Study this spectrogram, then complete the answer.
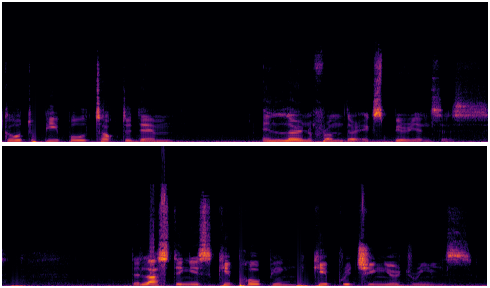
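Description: Speaking in a Filipino accent, a man moves at a very slow pace, pausing long and often while his loudness swings widely. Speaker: YouTuber. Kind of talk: monologue video talk with motivational advice. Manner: halting, repeats words.

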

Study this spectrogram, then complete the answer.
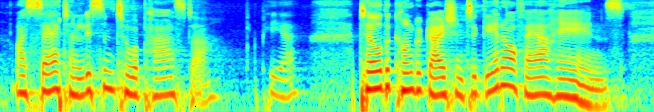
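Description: In a very clean recording with a silent background, a woman with an Australian accent speaks fairly slowly, her medium pitch carrying lively intonation and a dark, mellow tone. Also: big swings in loudness. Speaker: nurse educator. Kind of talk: testimony. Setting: church.

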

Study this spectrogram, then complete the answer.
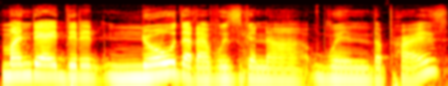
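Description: A woman speaks with a fairly low pitch and ordinary pitch variation. The recording is very clean, with a silent background. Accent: Quebec. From Montreal, Quebec (Parc-Extension), Haitian family. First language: French. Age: 30s. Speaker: TV host and producer. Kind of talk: interview. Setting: stage with audience. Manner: animated.

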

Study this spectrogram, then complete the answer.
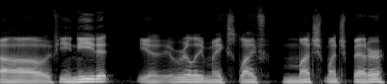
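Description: His voice has a fairly low pitch for a man. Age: 60s. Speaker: naturopathic doctor and natural products maker. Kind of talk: casual chat.

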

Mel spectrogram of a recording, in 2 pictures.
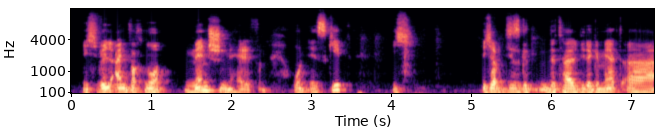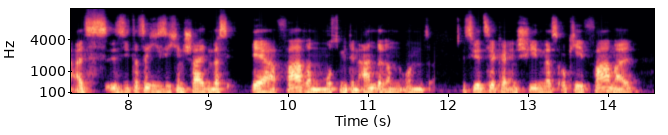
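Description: Here a man speaks with a Russian accent at a medium pitch. His pace is fairly slow, with ordinary pitch variation. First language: Russian (speaking German). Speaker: film podcast guest. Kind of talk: casual chat.

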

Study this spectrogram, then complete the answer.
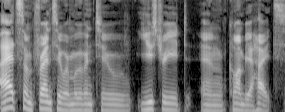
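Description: Speaking in an American accent, a man talks at a fairly slow pace with a medium pitch and ordinary pitch variation, in a plain, everyday voice. The recording is very clean, with a silent background. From Long Island, New York. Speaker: blogger. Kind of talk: casual chat. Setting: studio.

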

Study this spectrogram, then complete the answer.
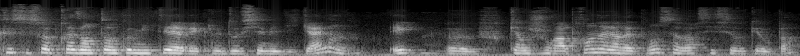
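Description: At a fairly quick pace, a woman talks with a dark, mellow tone. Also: medium pitch for a woman, ordinary pitch variation. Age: 30s. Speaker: childminder sharing personal pregnancy loss story. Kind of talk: personal testimony interview. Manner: hesitant, many fillers.

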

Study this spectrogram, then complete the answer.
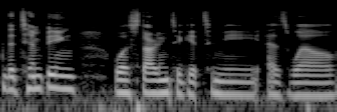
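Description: A woman with an American accent and a very deep, low pitch, at a fairly slow pace with fairly even intonation, on a very clean recording with a silent background. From South Carolina. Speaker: boutique owner. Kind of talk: casual chat.

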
